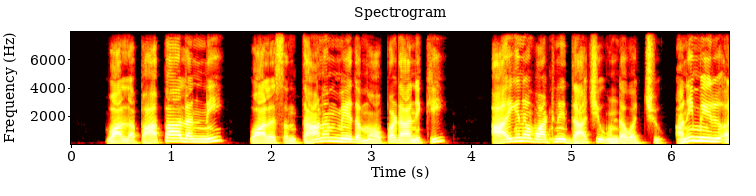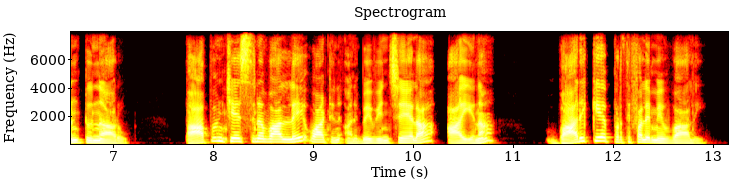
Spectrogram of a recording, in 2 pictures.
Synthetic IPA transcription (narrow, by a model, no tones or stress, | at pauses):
ʋaːɭːɐpaːpaːlɐnːiː | ʋaːɭːɐsɐnt̪aːnɐmːiːd̪ɐmɔːpɐɽaːniki | aːjɐnɐʋaːʈinid̪aːt͡ʃiuɳɖɐʋɐt͡ʃːuɐnimiːɾuɐɳʈunːaːɾu | pa̰ːpɐmt͡ʃe̞ːsinɐʋaːɭːe̞ːʋaːʈiniʔɐnubʱɐʋiɲt͡ʃɛːlaːaːjɐnɐ | ʋaːɾike̞ːpɾɐt̪ipʰɐlɐmiʋːaːli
